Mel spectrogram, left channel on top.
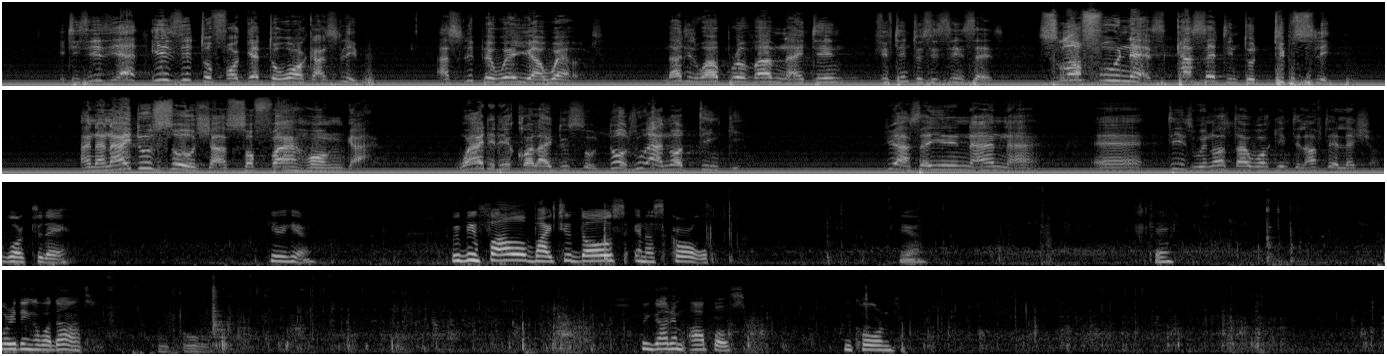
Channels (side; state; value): both; different; correlation 0.00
